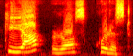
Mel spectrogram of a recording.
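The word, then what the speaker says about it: chiaroscurist: देखते हैं, देखो इसकी जो करेक्ट प्रोनाउंसिएशन है वो है किया रोस्क्विरिस्ट, किया रोस्क्विरिस्ट, ठीक है।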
